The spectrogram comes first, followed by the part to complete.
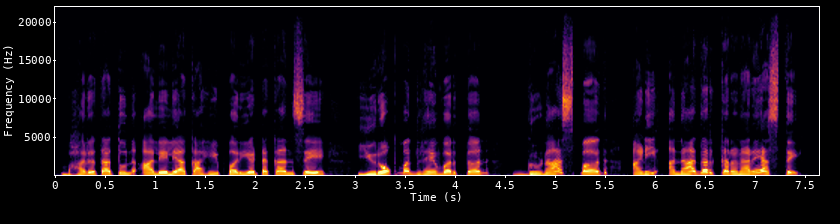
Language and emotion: Marathi, disgusted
